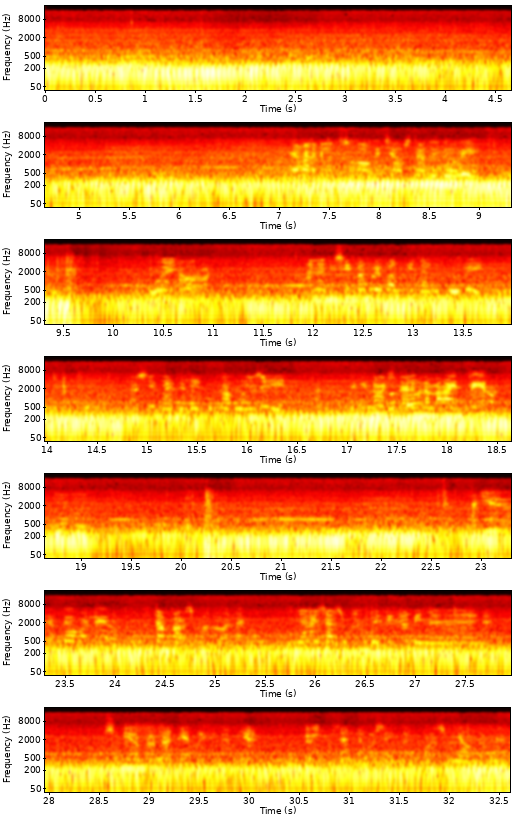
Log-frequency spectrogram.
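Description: Steady engine hum and road noise inside a moving vehicle. The engine note drops briefly twice, about ten and twenty seconds in.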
